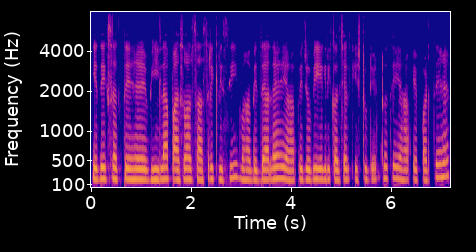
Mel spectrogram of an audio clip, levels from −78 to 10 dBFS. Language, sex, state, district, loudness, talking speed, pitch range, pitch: Hindi, female, Bihar, Purnia, -15 LUFS, 190 wpm, 175-190 Hz, 180 Hz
